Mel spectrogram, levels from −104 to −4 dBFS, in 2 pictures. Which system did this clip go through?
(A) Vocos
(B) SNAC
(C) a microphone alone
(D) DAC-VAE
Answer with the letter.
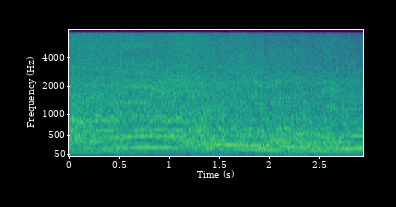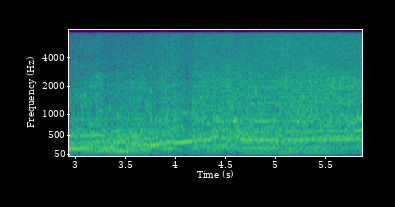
B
